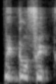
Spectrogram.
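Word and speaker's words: Pituffik: और इसमें एक यूएस पिटूफिक जिसको बोलते हैं या यूएस टूफिक भी बोलते हैं। इसको इसका प्रोनाउंसिएशन दो तरह से डिफरेंट किया जाता है।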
